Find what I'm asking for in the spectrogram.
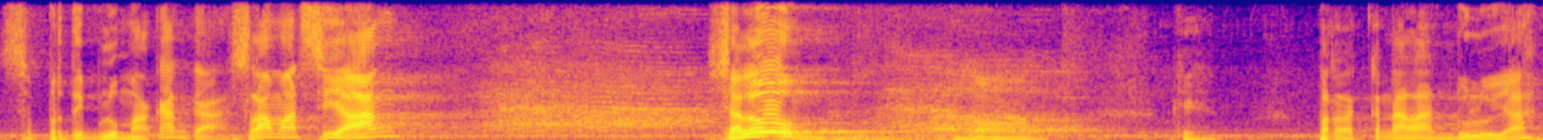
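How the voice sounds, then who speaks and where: A man speaks fairly slowly at medium pitch with very wide pitch swings, big swings in loudness and long, frequent pauses, in a room with audible echo and noticeable background noise. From Indonesia, rural Jambi, Sumatra. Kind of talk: sermon. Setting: church hall with audience. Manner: animated, joking.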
